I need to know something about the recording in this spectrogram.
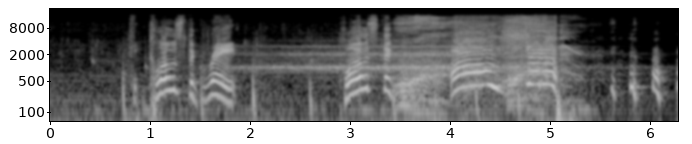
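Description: A young man screams in fright close to a microphone.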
